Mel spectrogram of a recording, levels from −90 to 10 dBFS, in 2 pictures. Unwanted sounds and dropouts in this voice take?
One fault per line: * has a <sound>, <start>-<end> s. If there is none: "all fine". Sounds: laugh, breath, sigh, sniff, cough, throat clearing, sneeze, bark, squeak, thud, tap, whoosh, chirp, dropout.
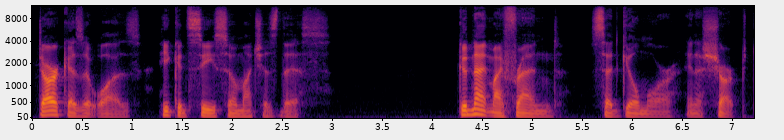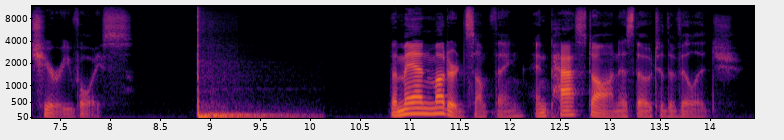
* has a thud, 8.9-10.2 s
